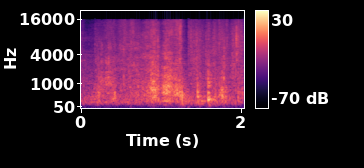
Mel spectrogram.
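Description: Close rustling and scuffing handling noise, with a few light knocks, as hoodie fabric moves against the phone's microphone.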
